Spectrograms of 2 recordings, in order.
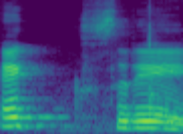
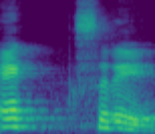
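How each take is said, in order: No difference in how they are said.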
